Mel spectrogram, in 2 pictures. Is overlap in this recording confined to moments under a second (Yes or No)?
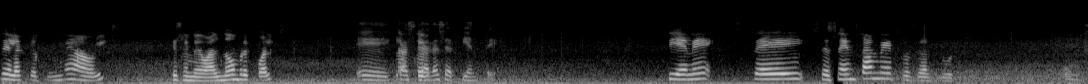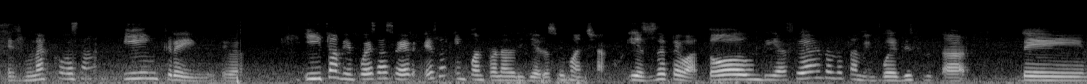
Yes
